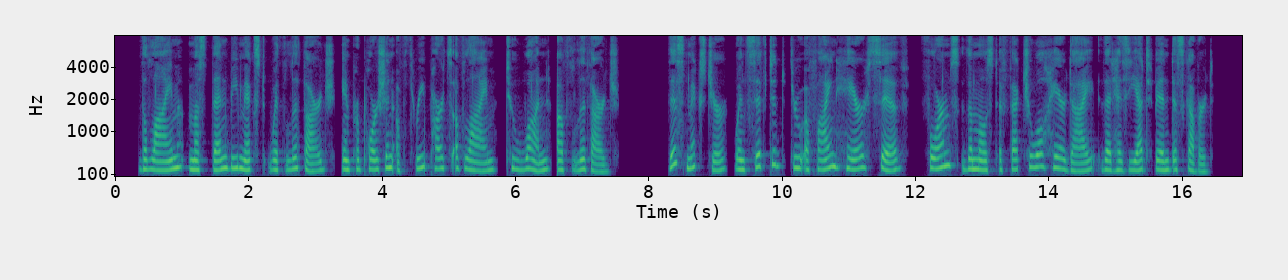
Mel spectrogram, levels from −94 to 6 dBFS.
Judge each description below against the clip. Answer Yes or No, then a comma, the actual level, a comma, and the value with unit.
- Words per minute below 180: Yes, average, 140 wpm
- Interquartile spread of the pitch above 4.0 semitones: No, average, 2.9 semitones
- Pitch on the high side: Yes, high, 200 Hz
